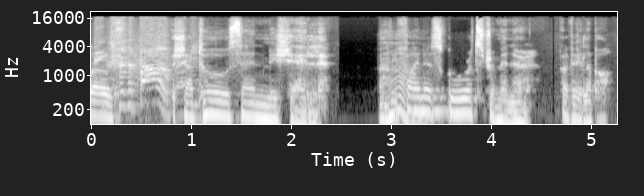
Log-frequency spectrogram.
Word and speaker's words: Gewürztraminer: It's pronounced Gewürztraminer. That rhymes with Hertzmawiener.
